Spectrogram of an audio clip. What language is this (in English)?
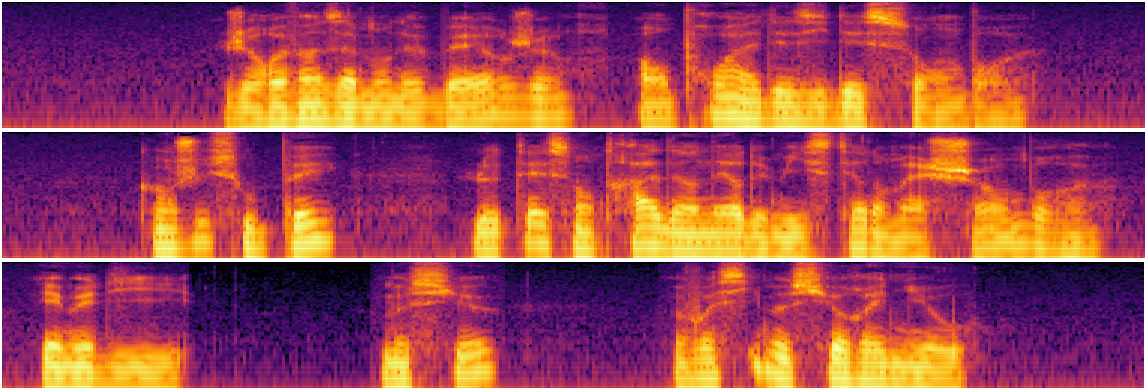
French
